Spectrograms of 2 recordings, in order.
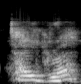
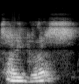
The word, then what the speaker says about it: Tigra: 3, Tigra, not Tigress. A bit of a difference, you know.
